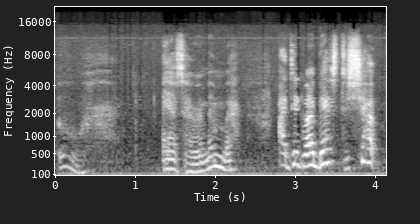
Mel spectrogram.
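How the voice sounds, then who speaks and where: An actress playing an earnest, frightened young heroine in a radio serial, speaking in an emotional, pleading way. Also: female voice, medium pitch, sing-song, measured pace. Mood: distressed. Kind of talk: 1970s radio serial acting. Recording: very noisy, muffled radio drama, car noise.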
